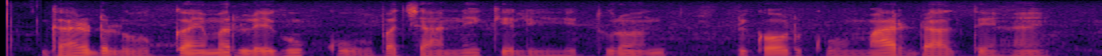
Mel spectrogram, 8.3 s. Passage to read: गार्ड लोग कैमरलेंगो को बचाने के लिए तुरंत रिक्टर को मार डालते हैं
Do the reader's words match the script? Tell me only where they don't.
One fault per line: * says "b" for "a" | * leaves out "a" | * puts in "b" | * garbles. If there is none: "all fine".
all fine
